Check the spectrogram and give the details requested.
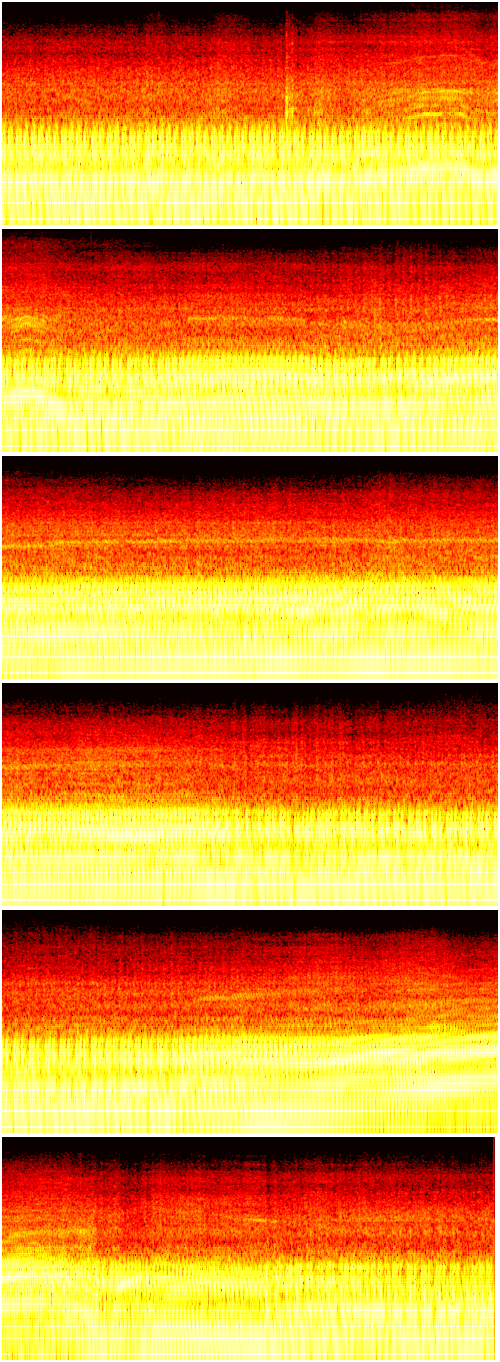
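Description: Motorcycle engine heard from the rider's seat, its pitch rising and falling repeatedly as the bike accelerates and backs off, with the strongest rise a little before the end, over a steady low rumble.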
